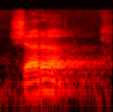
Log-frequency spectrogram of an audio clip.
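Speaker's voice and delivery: normal talking voice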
